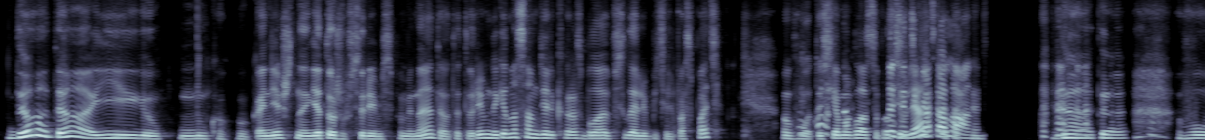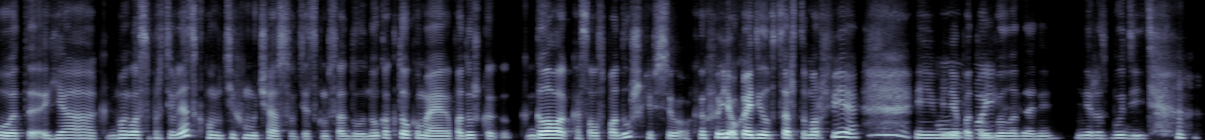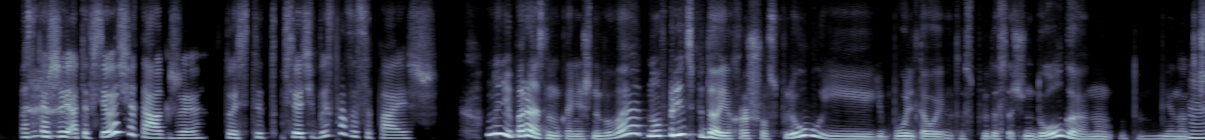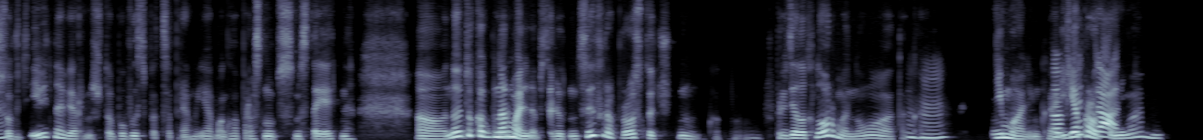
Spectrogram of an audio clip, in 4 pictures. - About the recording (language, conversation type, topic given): Russian, podcast, Что вы делаете, чтобы снять стресс за 5–10 минут?
- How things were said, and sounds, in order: laugh; laugh; laughing while speaking: "я уходила"; chuckle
